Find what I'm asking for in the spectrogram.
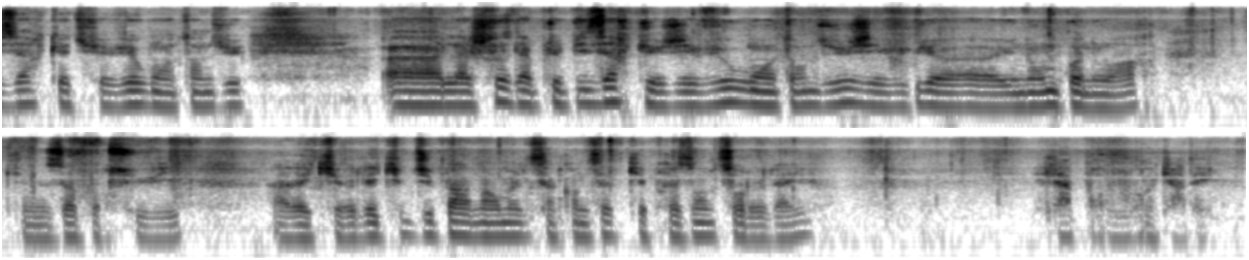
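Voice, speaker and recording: A man talks in a monotone, flat voice, leaving long, frequent pauses. Noticeable background noise runs beneath him. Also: medium pitch for a man. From France, Meurthe-et-Moselle (54). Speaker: urban explorer streamer. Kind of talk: live stream narration. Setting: abandoned building, exploring live. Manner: soft-spoken, speaking quietly.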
